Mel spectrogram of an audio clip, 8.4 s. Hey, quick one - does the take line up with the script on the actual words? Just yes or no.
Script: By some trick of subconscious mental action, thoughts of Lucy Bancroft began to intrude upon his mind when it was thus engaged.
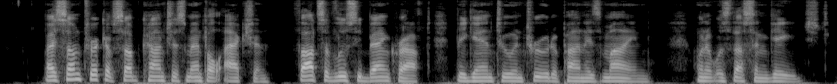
yes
